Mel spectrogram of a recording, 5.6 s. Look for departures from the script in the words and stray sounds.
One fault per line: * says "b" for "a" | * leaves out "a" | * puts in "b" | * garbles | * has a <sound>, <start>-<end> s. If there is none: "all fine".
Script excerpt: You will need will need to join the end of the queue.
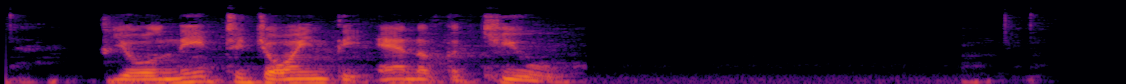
* leaves out "will need"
